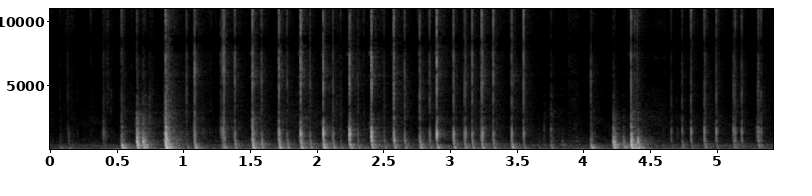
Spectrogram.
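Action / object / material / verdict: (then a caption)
tap / smartphone with glass screen in plastic case / glass, plastic / none. Long pink-painted fingernails tap an old iPhone's solid glass front screen and the edge of its clear teal plastic case as it lies face up on a wooden table. About thirty quick, dull clicking taps come in an uneven rhythm, each dying away almost at once, with a few heavier knocks among them.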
